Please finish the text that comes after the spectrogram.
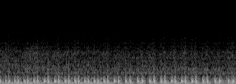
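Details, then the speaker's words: Yamaha MT, stationary with brake held: steady thumping idle that sags slightly in rpm as the clutch is eased out, marking the clutch friction point. "잘 봐요 약간 엔진 소리를 잘 들어 보세요 어 이게 디지털 터라서 잘 볼 수가 없는데 소리로 들으면은 약간 일정하다 RPM이 떨어지려고 해요 그죠"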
